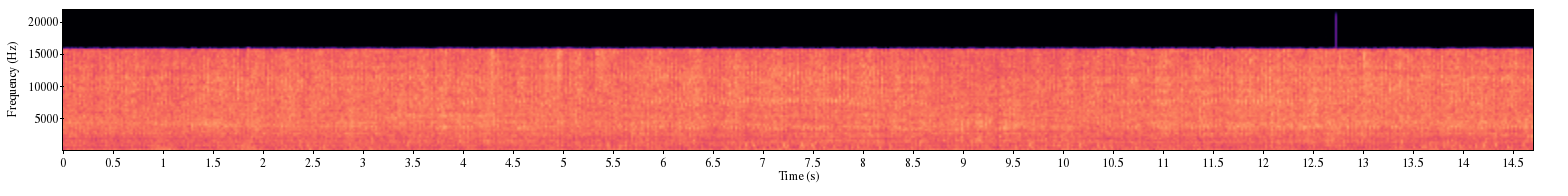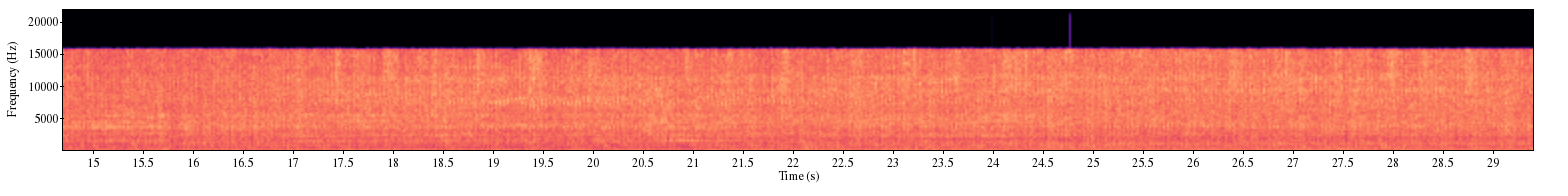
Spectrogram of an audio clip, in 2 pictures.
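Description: Small engine of a trolley-mounted power unit running steadily, driving handheld ballast tampers that pack track stone under concrete sleepers. A continuous mechanical hum with one steady tone, unchanged throughout.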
